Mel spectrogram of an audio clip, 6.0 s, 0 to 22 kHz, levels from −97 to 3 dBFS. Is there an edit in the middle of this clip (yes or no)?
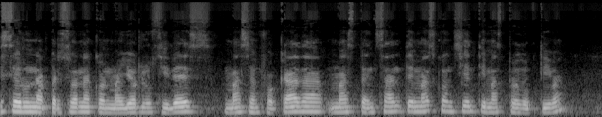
no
